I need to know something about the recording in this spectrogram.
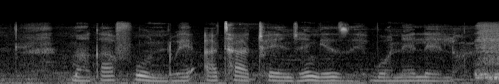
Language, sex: Xhosa, female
